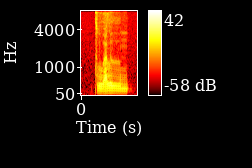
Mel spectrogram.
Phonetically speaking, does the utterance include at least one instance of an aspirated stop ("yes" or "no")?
no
